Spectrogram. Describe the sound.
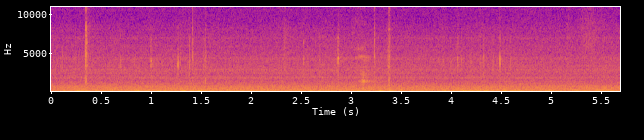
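Typing on a computer keyboard: light, irregular keystroke clicks come in short clusters and scattered taps above a steady low rumble.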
